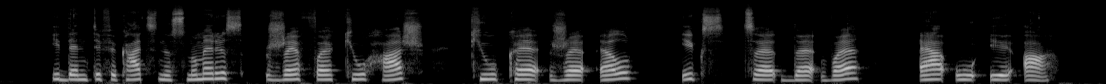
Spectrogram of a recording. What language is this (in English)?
Lithuanian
